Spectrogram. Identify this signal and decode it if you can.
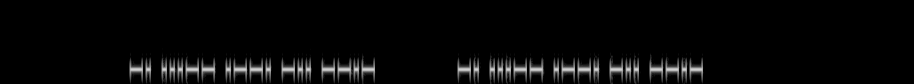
Morse code, heard as a keyed tone, about 30 wpm, 700 Hz. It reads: N3PDQ N3PDQ
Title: USA Call Signs - 5 Characters - Repeated 2x - 30wpm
